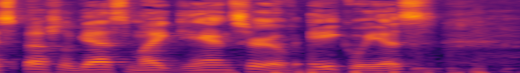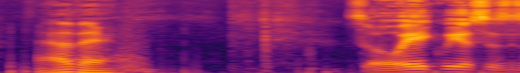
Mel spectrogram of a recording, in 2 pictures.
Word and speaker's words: Aqueous: for anybody not familiar with the band it's pronounced aqueous that's right people know so tell me a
